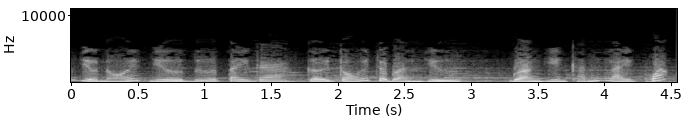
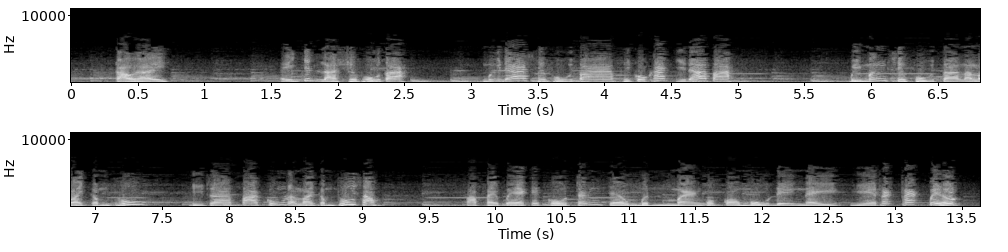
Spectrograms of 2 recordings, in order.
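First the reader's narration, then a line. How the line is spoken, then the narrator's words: Loud angry shout. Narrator (Vietnamese): Nam Hải Ngạc Thần thấy người nằm dưới đất chính là sư phụ, quát lớn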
